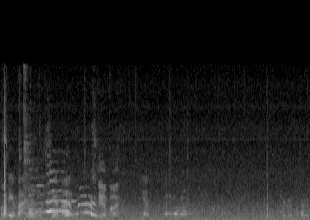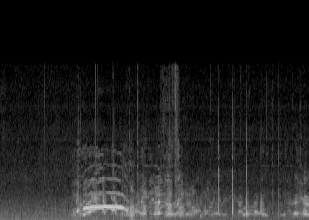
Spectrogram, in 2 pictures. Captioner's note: cheering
